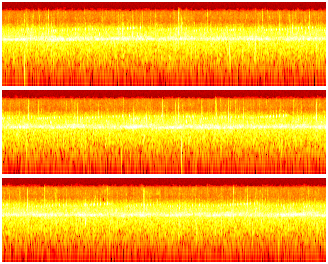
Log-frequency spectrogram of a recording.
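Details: At a riverside campsite in light rain, frogs keep up an unbroken high-pitched chorus while quick rattling trills, each climbing a little, recur every one to two seconds amid faint rain ticks.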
